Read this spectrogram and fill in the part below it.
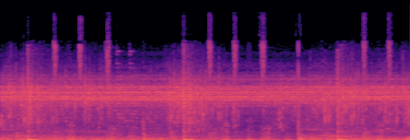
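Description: Tap water runs steadily into a sink while an oil-finish brush is rinsed under it, giving a continuous close splashing rush with a few brief slaps as the brush moves through the stream.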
